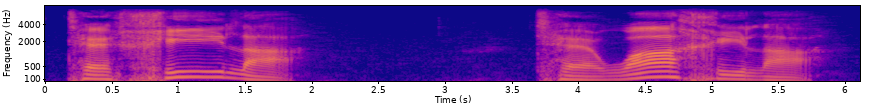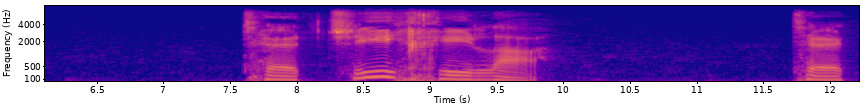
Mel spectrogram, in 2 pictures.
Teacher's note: You hear how I always keep that accent on the second syllable.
